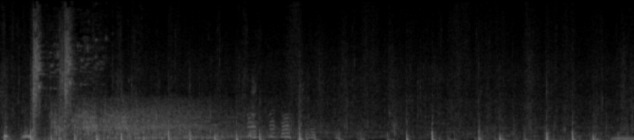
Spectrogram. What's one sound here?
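Footsteps patter steadily across stone.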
